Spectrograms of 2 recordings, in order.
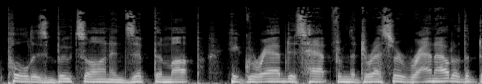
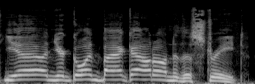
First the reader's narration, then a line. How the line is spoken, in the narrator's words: Someone else yelled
